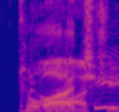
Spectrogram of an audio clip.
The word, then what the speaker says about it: kolache: I don't even know if I said it right. No, you said it right. Kolache is right.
